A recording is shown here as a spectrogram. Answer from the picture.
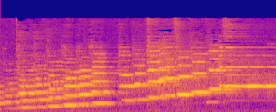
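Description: Electric guitar played through a guitar synthesizer, running a scale upward note by note in a three-notes-per-string fingering and ending on a long held high note.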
